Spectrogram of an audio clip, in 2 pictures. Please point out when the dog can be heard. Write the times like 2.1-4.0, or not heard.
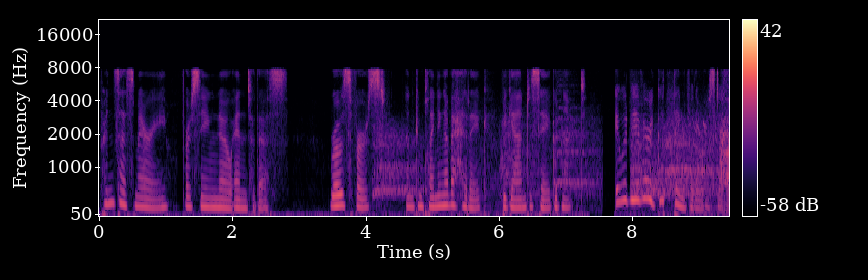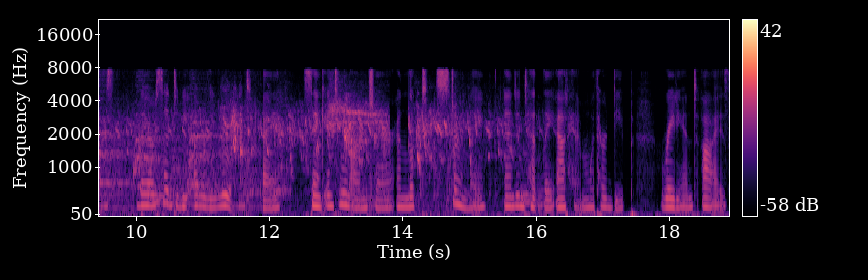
3.7-12.3.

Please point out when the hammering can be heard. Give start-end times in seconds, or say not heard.
not heard.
